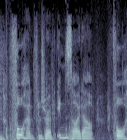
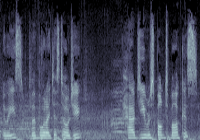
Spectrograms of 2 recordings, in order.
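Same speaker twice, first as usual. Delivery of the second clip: usual speaking voice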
